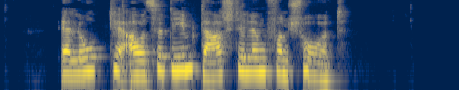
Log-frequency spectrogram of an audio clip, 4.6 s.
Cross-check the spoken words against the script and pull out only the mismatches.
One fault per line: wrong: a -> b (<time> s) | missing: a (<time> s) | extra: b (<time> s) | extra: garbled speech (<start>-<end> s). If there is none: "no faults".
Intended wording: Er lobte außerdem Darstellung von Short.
no faults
